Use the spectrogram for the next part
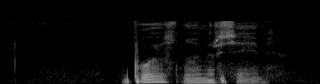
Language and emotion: Russian, sad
